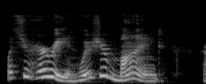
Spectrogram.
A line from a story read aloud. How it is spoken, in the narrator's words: her mother said impatiently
